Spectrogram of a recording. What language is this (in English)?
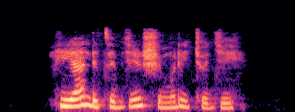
Kinyarwanda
